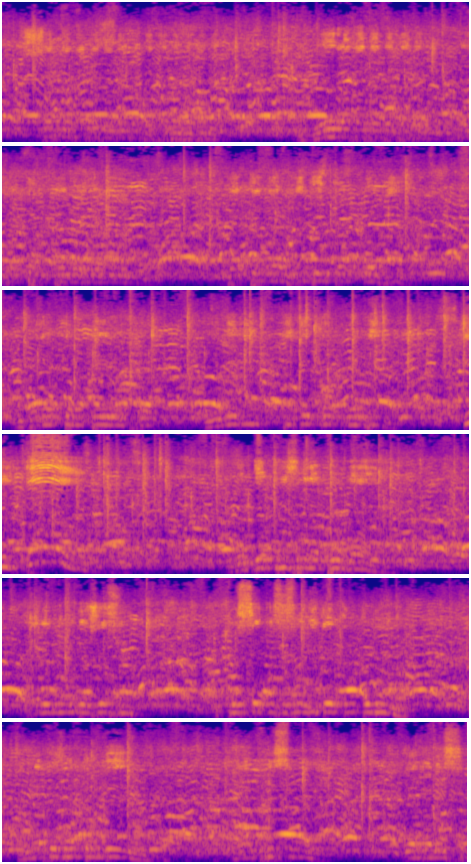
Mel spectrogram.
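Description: A crowd sings loudly together in a room.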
